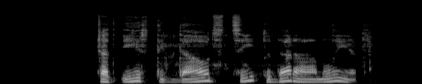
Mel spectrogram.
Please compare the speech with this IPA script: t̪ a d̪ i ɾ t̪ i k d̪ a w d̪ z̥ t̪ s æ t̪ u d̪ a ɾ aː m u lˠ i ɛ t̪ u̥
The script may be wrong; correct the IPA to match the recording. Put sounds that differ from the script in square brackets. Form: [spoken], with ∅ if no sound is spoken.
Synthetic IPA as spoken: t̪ a d̪ i ɾ t̪ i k d̪ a w d̪ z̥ t̪ s [i] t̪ u d̪ a ɾ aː m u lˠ i ɛ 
